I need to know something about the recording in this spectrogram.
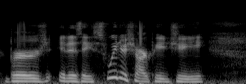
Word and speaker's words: Borg: on the cover but i've been assured that it's actually pronounced burj it is a swedish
